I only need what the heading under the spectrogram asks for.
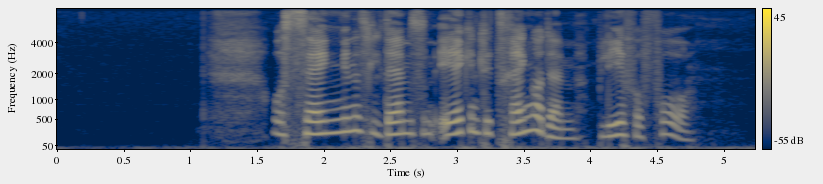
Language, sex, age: Norwegian, female, 35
